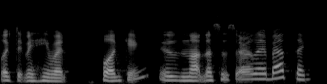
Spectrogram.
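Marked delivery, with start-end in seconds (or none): 1.0-3.1 put-on strong, heavy Indian accent throughout. Retelling what a man said about a clunking, Chetan's heavy Indian accent. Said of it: "with his amazing accent".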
